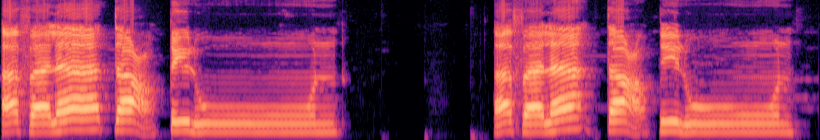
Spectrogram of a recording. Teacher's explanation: جب یہاں پر سٹاپ کریں گے، وقف کریں گے تو نون کو سائلنٹ کریں گے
